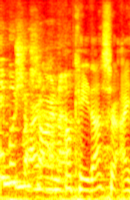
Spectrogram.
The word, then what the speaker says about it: Musharna: Do you say moosh or mush? I say Musharna.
